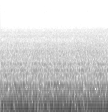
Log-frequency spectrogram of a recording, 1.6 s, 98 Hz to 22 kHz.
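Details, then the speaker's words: 2001 Ford Focus, 113,000 miles, idling: a low, steady pulsing bass rumble; suspected minor exhaust leak (code reader shows a small exhaust leak), possibly a loose motor mount; it got louder once moving. "So you can hear when I'm sitting here idling, it is just a little bit of a rumble."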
